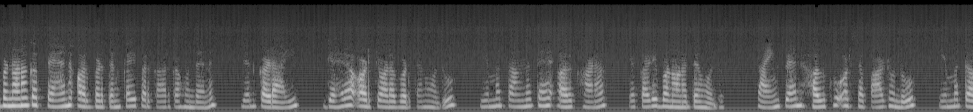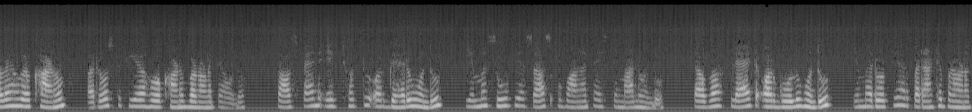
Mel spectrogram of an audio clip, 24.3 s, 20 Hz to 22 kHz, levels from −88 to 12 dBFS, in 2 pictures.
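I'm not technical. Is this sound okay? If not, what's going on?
No. There is mains buzz under the speech for the whole clip. It is a steady, raspy hum from the 60 Hz electrical supply. Something like a dimmer or poor shielding lets electrical spikes leak in. It sits well below the speech.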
